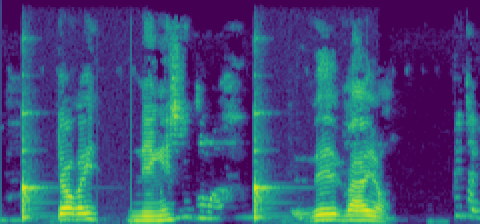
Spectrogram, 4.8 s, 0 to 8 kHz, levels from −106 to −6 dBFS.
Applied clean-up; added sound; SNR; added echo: none; Bowed string instrument; 5 dB; none.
